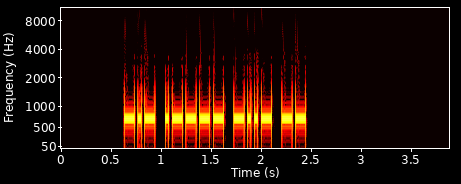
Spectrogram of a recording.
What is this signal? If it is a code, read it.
Morse code, heard as a keyed tone, about 34 wpm, 700 Hz. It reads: K1XM
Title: Easy Call Signs Repeated 3x - 35wpm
